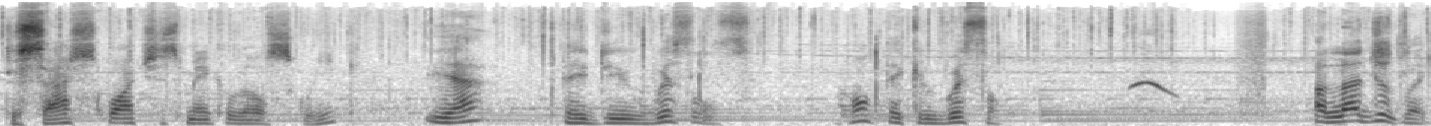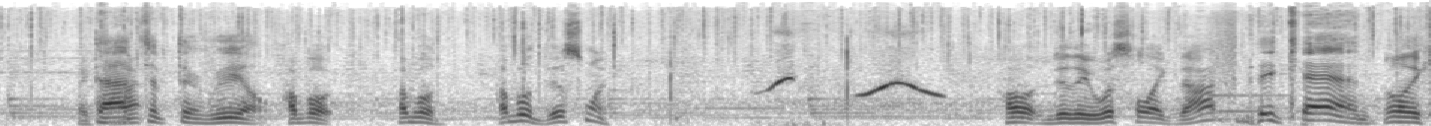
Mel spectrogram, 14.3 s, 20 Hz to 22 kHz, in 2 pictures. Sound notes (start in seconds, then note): 5.5 whistles; 10.9 wolf whistles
